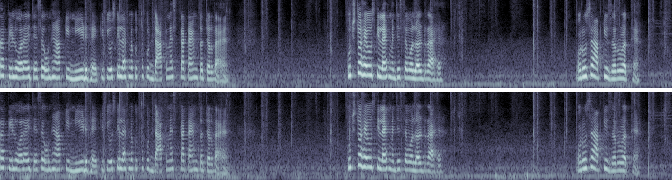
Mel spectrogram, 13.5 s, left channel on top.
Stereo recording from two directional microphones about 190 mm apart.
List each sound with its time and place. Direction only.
0.0 s a woman's voice: 55° left (ahead or behind)
6.9 s a woman's voice: 50° left (ahead or behind)
11.5 s a woman's voice: 50° left (ahead or behind)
